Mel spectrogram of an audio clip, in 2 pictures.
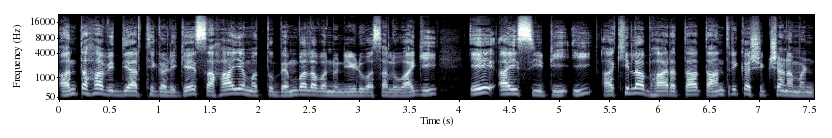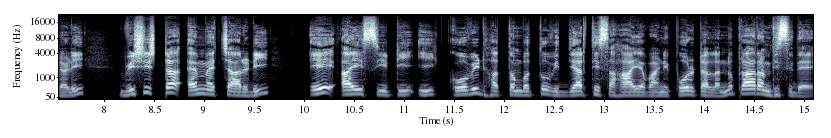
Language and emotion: Kannada, neutral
